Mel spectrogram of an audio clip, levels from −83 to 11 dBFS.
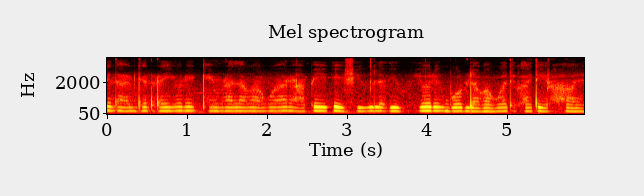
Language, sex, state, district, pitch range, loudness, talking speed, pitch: Hindi, female, Uttar Pradesh, Varanasi, 185-195 Hz, -20 LUFS, 300 wpm, 190 Hz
